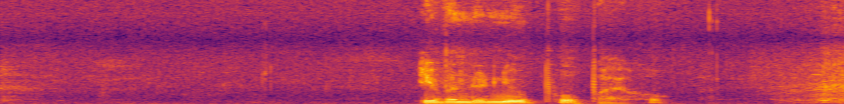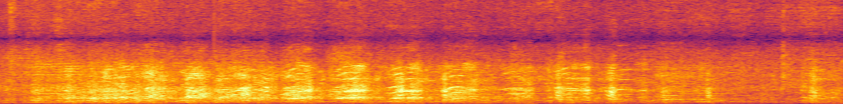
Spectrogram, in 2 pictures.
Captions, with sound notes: Even the new pope, I hope. (Laughter)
